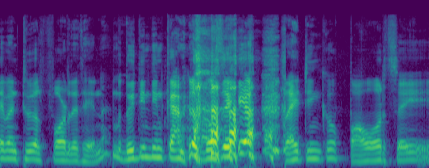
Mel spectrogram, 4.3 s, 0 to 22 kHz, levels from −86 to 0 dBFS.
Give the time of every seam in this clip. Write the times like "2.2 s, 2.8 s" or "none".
1.1 s, 2.8 s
